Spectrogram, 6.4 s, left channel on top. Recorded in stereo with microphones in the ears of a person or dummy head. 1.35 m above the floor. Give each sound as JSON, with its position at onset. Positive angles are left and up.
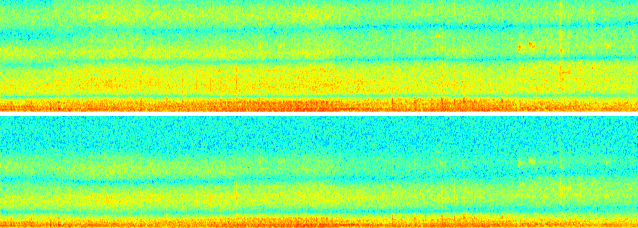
{"t": 0.0, "sound": "a vehicle", "side_deg": 55}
